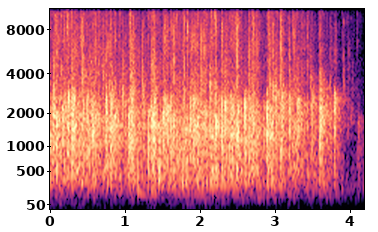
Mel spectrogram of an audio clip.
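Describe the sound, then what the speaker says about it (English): A conference audience claps after a health-tech startup showcase pitch, dense sustained applause that stays strong and then tapers off at the end. "One more round of applause."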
